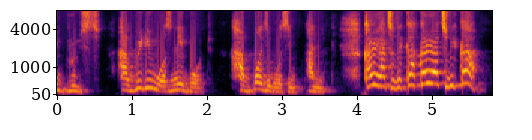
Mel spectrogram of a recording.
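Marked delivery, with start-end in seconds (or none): 4.1-5.7 high, urgent shouted order. A narrator's reading. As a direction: get everyone moving now. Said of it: "someone shouted".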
